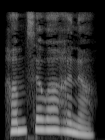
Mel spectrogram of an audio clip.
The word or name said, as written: ಹಂಸವಾಹನ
